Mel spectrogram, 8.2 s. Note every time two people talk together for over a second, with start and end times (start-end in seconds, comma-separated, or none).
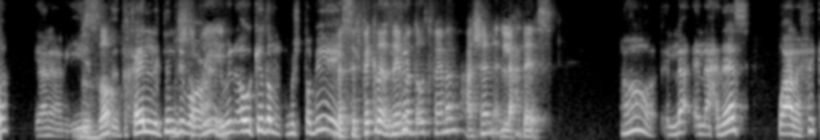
0.7-2.4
